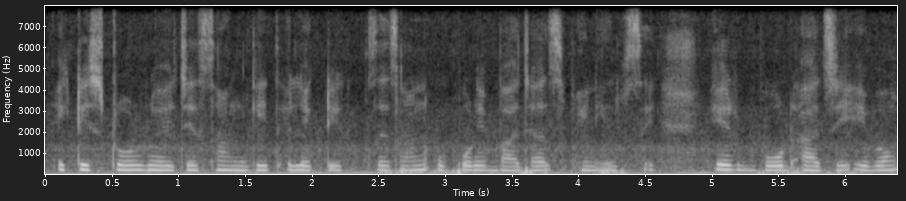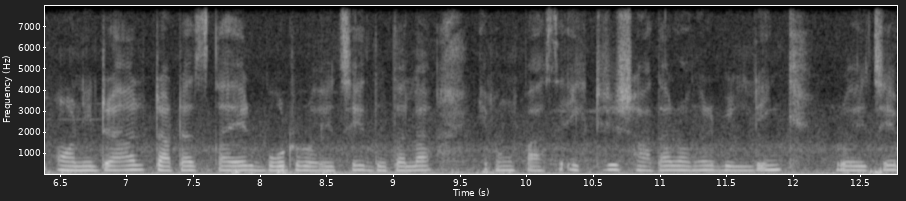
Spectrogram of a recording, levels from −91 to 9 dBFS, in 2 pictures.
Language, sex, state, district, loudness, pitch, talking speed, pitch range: Bengali, female, West Bengal, Dakshin Dinajpur, -19 LUFS, 200 Hz, 125 wpm, 190-210 Hz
